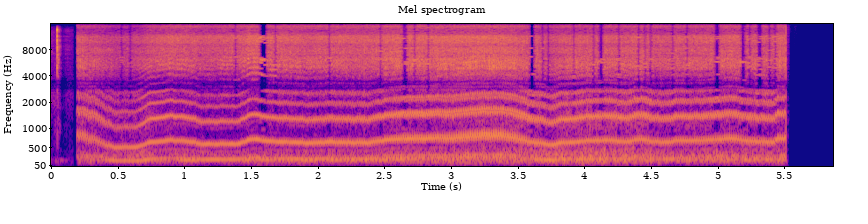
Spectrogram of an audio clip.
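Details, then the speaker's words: FPV quadcopter with hot motors: a wavering, fluttery high-pitched whine at steady throttle from D-term PID oscillation, not vibration; it goes away at full throttle. "that's not a vibration that is a d-term oscillation to pids overreacting bad bad stuff"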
